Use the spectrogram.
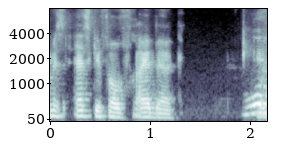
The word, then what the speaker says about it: Freiberg: The name is Eskifo Freiberg. What? It's I don't know. it's tough. I It's don't know tough. how to pronounce that. It's similar to Freiburg, the team in Bundesliga, but it's Freiberg.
